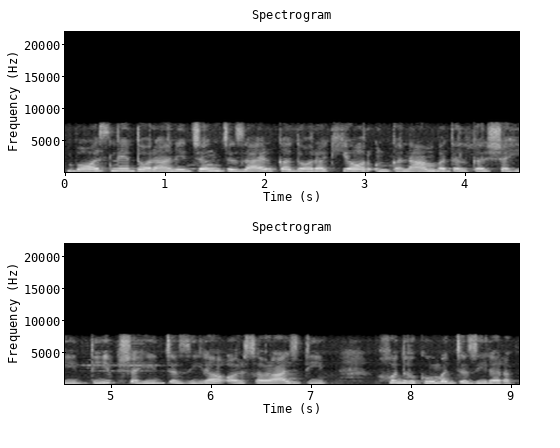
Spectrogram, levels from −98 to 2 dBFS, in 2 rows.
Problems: none marked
